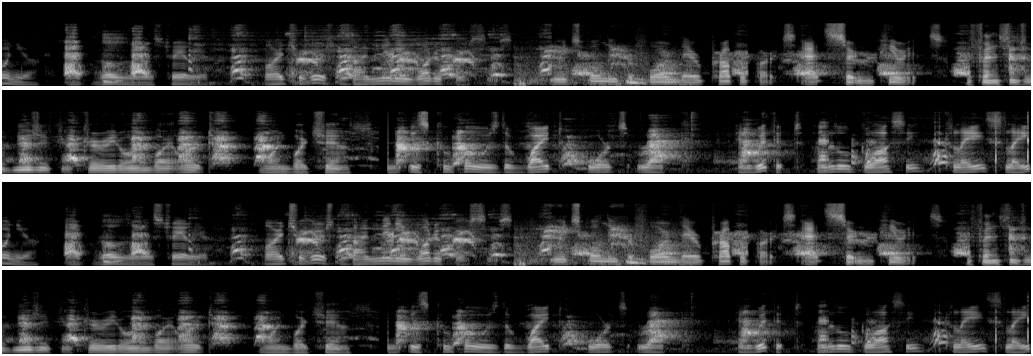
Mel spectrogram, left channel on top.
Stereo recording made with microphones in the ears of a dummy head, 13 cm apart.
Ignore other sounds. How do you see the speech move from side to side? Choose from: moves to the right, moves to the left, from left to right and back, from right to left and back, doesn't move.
moves to the left.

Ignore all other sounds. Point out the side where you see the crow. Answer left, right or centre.
right.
